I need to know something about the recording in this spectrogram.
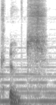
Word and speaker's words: Couch: We have a street in Portland that is spelled Couch and they call it Cooch.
